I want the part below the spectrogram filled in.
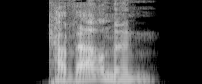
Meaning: plural of Kaverne
- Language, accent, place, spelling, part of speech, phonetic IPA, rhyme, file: German, Germany, Berlin, Kavernen, noun, [kaˈvɛʁnən], -ɛʁnən, De-Kavernen.ogg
